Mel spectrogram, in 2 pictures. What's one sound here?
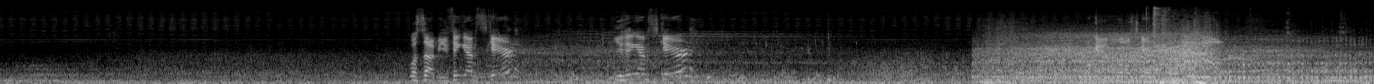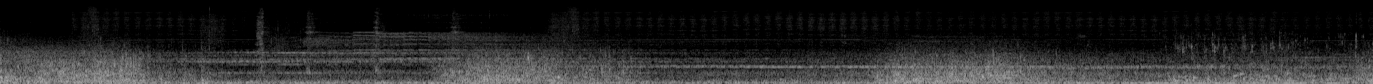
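A deep underwater rumble and bubbling from a game plays throughout.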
